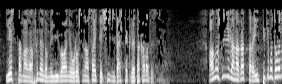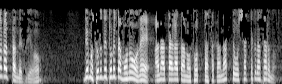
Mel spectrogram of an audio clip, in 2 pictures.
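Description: A man preaching a sermon, telling the story with humorous asides. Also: high voice. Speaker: pastor. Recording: dull lo-fi sound with long hall reverb.

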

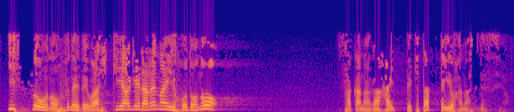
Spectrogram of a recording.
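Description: Lively preaching man in a reverberant hall. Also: high voice. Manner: lively storytelling with asides and humor. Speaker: pastor. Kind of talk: sermon. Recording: dull lo-fi sound with long hall reverb.

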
